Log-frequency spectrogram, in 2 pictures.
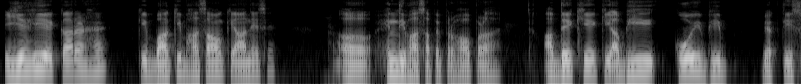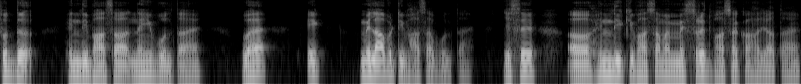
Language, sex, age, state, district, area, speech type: Hindi, male, 45-60, Madhya Pradesh, Bhopal, urban, spontaneous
